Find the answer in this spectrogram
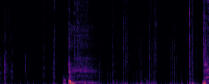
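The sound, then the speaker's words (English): A paper envelope is torn open with a letter opener: a few crisp slitting and ripping sounds, with one longer, louder tear in the middle, among scattered softer paper crinkles and rustles. “Okay, now I'll open the envelope.”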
